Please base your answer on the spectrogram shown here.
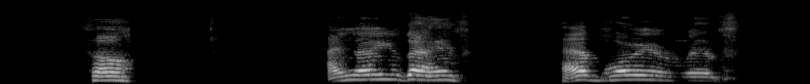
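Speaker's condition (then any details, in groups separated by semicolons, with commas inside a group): Cerebral palsy; cerebral palsy from birth, uses motorized wheelchair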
